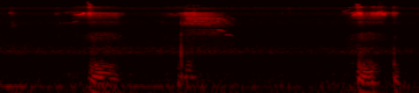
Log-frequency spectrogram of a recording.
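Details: Sleeping house cat snoring, with three distinct raspy breaths. Each one has a fluttering, rattling texture. Quiet intervals between them hold only a faint low room hum.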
